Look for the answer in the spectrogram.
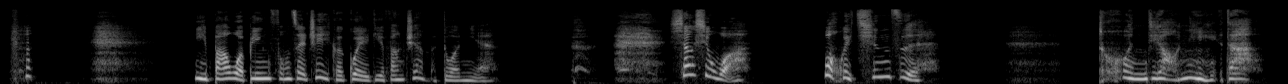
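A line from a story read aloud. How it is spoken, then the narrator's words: Sneering. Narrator (Chinese): 幽灵叔又冷笑着说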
